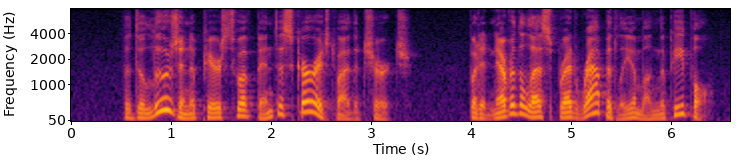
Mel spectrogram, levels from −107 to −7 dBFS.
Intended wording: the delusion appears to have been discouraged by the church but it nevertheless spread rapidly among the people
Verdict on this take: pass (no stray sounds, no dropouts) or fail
pass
